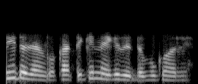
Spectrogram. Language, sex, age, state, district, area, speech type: Odia, female, 30-45, Odisha, Bhadrak, rural, conversation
